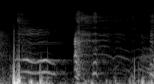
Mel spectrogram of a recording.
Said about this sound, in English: Jonah knocked the microphone off the table. It's the hazards of working with... The cat, I know.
